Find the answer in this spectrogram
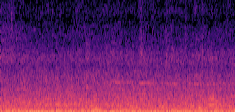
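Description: Steady low rumble of a busy elevated rail station's ambience, with no distinct events standing out.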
